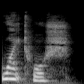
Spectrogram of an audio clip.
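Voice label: "whitewash", British English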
